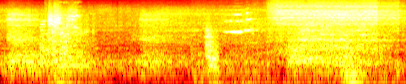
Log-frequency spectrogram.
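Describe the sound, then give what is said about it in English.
Steam locomotive engine uncoupling from its train cars: a few short bursts of hissing steam and a sharp metallic clank near the middle, followed by a loud, sustained hiss of venting steam that runs to the end. “The engine uncouples from the rest of the train and Marty leaps on board. The engine chugs away in a new direction,”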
